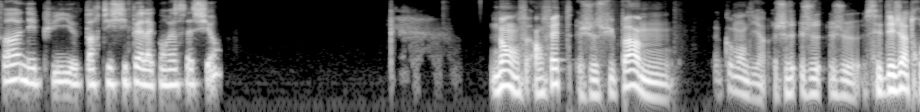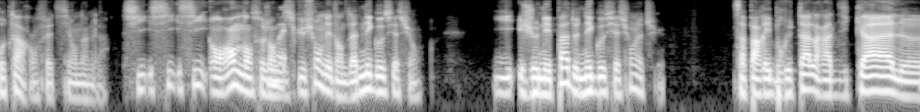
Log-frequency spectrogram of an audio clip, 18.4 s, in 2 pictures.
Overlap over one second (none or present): none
